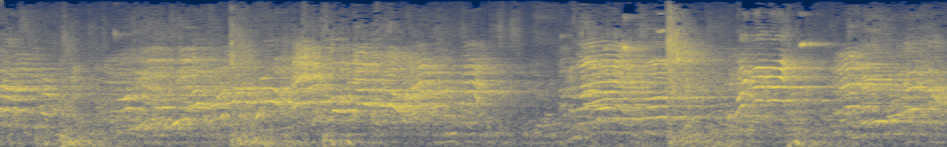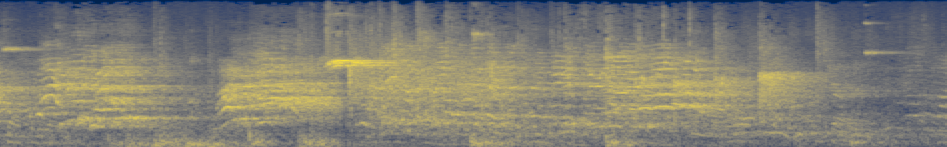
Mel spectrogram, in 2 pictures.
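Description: Young players shout and call out to each other in a large echoing gym.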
